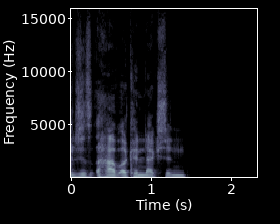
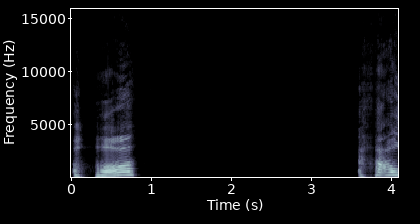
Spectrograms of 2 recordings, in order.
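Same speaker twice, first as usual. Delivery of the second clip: shocked disbelief; 8 semitones higher, 5 dB louder than usual. Real, not acted. Shocked reaction to survival news.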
